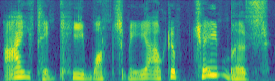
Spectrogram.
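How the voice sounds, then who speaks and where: A man's voice: medium pitch, big pitch swings, takes it slowly, bright, forceful tone, dry recording, exaggerated voice. A man voicing an anxious, aggrieved middle-aged male barrister, plaintive and indignant, in an audiobook. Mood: horrified. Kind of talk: audiobook character voice.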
